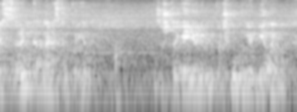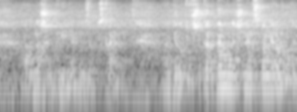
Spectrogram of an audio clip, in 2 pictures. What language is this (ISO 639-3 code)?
rus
